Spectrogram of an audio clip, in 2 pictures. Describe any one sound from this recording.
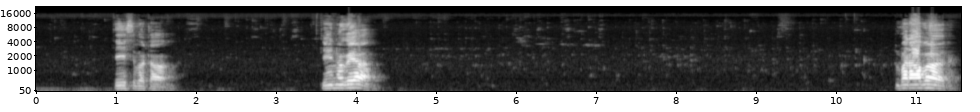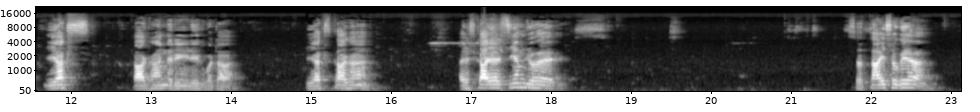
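An elderly man speaks calmly in short bursts, close by.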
